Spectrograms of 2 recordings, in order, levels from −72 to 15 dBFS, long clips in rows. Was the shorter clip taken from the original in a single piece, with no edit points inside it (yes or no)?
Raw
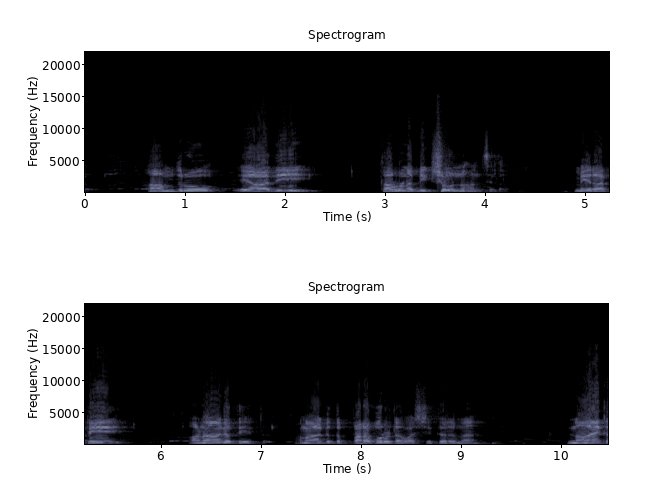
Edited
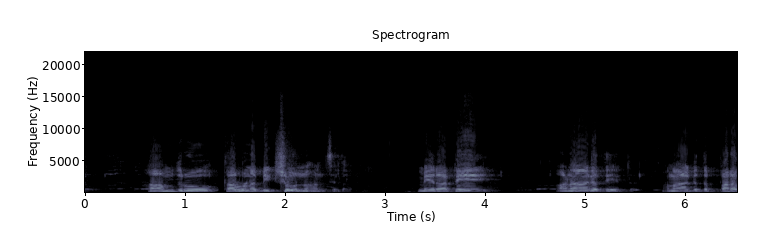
no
